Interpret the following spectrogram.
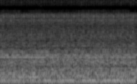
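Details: Ford Focus with a replacement engine, first run-up after install: smooth, even idle with a steady low hum and no knocks, ticks or misses.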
